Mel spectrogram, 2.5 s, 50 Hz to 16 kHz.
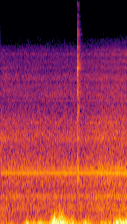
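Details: PS-3K-24V hybrid solar inverter under repair (inverter section faulty), fed from solar panel, charging battery and supplying load: steady whine, soft fan rush, one sharp relay click; inverter operating normally.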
